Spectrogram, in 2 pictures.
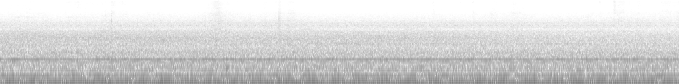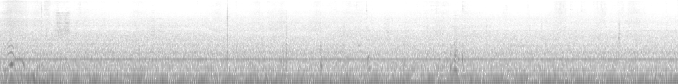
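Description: Steady low hum of an idling vehicle engine, unchanging throughout, with a brief click about fourteen seconds in.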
